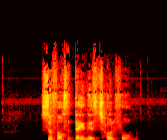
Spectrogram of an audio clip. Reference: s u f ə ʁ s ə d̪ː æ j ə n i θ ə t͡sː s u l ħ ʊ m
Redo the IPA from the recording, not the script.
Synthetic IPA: s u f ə ʁ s ə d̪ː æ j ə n i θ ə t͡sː ħ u l f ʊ m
